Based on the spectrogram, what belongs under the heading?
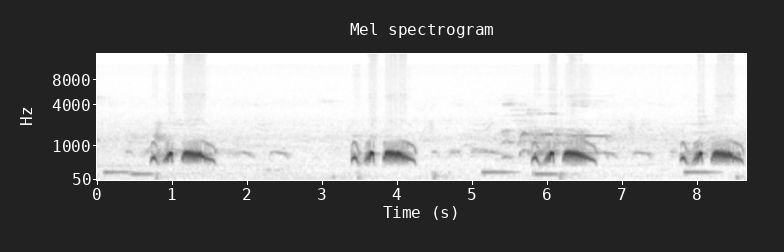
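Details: Cooing of a spotted dove used to prompt breeding, short quick notes leading into a drawn-out descending coo, phrases spaced a couple of seconds apart, with soft low hum between them.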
